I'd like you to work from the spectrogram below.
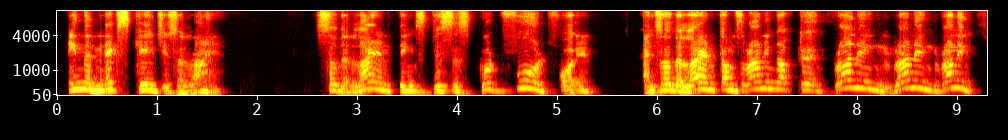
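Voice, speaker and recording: A male coach educator gives a motivational talk that mixes a story with lessons. He speaks in an animated, emphatic way, stressing key words. His voice sits high for a man. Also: slightly rough.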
